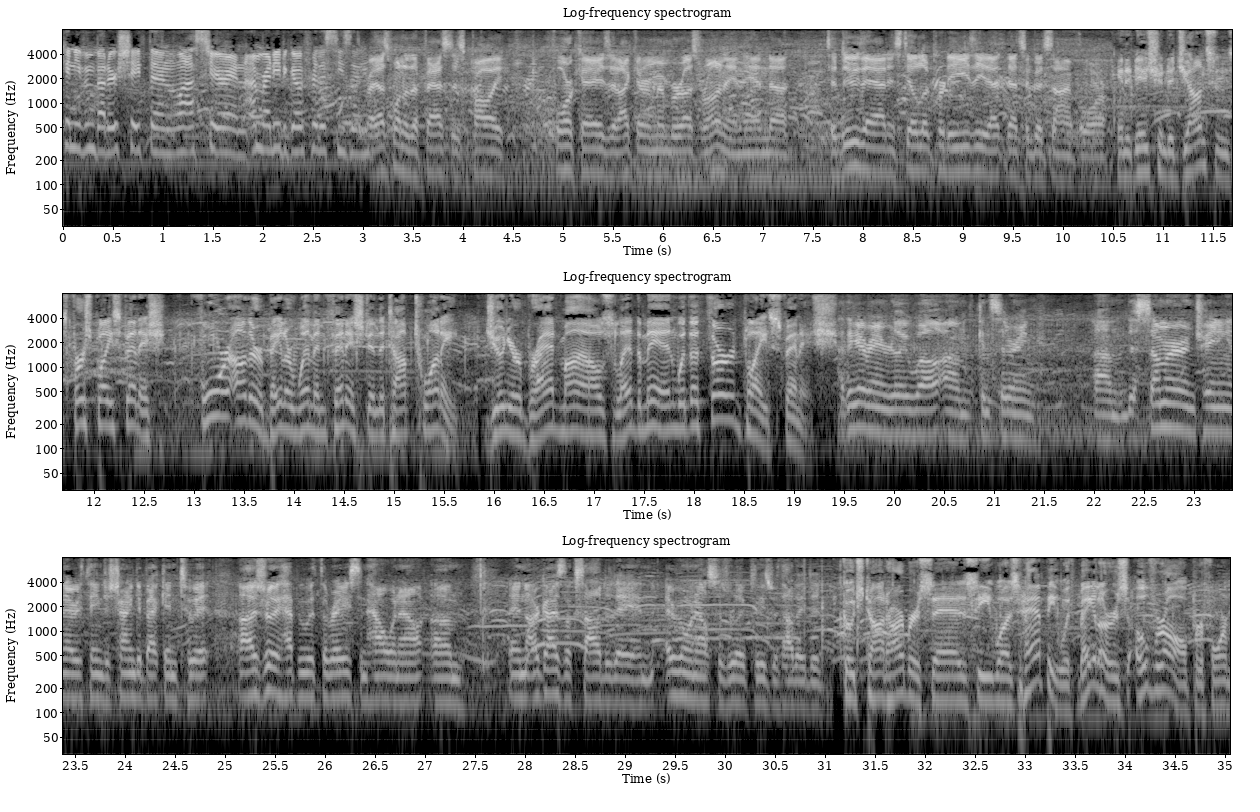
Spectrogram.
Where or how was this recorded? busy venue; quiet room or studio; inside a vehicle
busy venue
